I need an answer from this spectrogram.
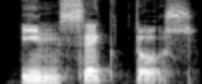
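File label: "insectos", Spanish, male; mekanta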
